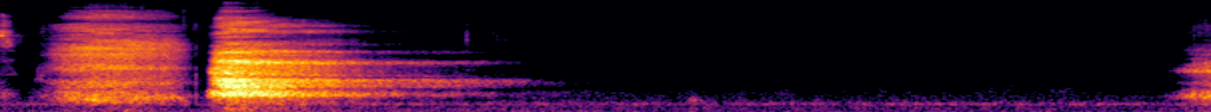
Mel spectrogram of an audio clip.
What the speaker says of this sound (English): Breathe and relax.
